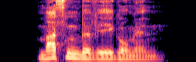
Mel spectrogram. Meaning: plural of Massenbewegung
- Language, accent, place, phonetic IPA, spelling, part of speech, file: German, Germany, Berlin, [ˈmasn̩bəˌveːɡʊŋən], Massenbewegungen, noun, De-Massenbewegungen.ogg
